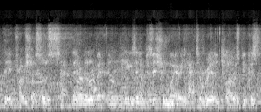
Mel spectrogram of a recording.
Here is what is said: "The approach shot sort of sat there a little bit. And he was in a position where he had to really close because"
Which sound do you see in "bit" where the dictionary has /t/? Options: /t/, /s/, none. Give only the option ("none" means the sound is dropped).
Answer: /t/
